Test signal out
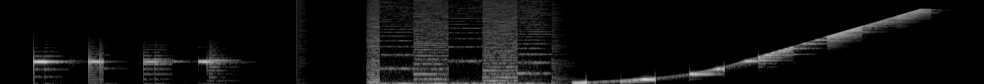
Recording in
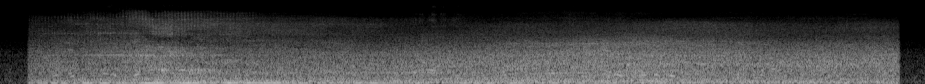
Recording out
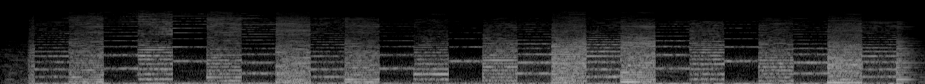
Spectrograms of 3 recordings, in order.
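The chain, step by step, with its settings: Schroeder reverb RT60 0.58 s, combs from 27 ms, DRR 2.5 dB; frequency shift -36 Hz; stepped resonator 2.9 Hz 77–1100 Hz; gain +6.5 dB

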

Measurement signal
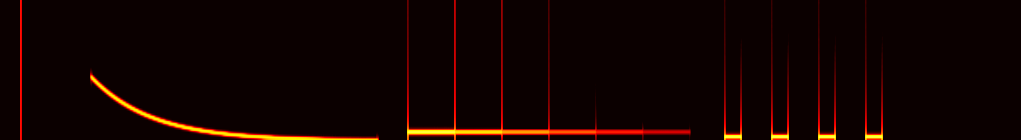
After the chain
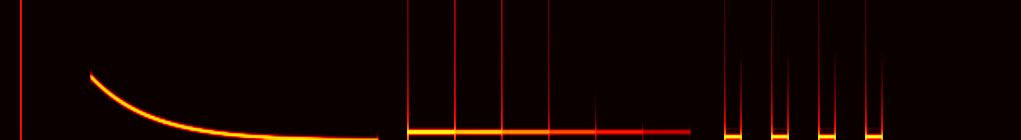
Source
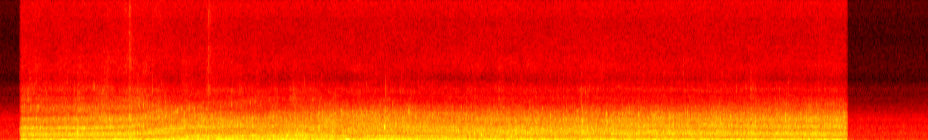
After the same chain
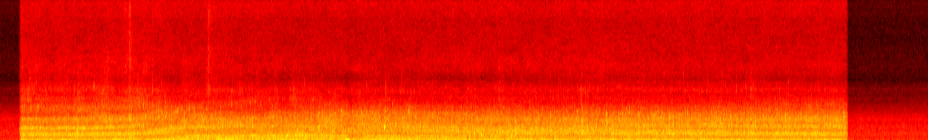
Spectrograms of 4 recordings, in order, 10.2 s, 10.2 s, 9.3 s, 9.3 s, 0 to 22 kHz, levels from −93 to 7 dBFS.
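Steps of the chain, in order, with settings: low shelf 200 Hz -5 dB; in parallel at 0 dB: compressor, threshold -22 dBFS; on the sum: gain -6 dB

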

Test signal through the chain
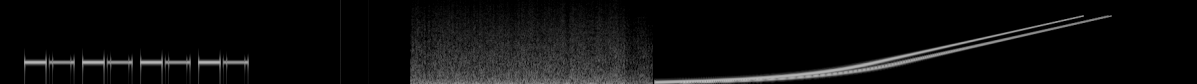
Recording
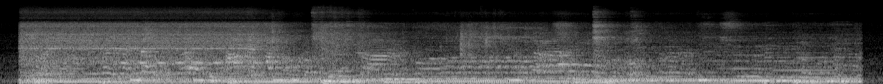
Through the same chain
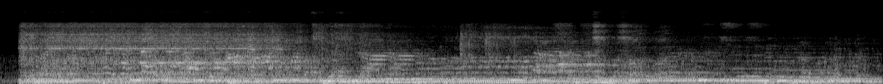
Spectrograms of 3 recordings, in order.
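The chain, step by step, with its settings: formant sharpening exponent 1.5; loudspeakers at several distances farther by 85 m -10 dB, 96 m -6 dB

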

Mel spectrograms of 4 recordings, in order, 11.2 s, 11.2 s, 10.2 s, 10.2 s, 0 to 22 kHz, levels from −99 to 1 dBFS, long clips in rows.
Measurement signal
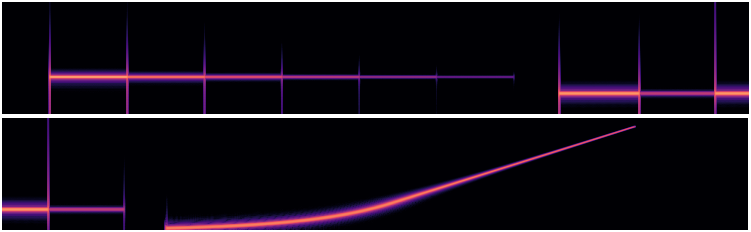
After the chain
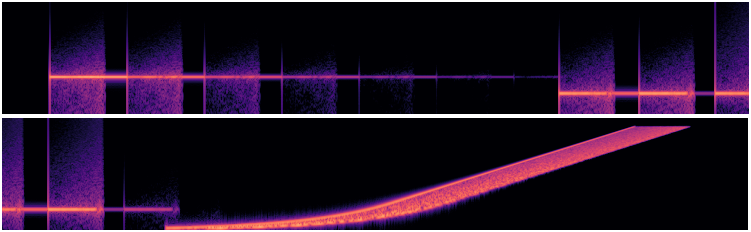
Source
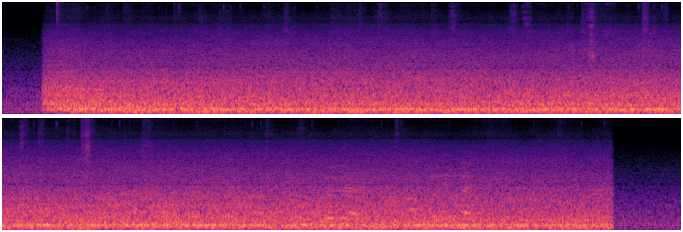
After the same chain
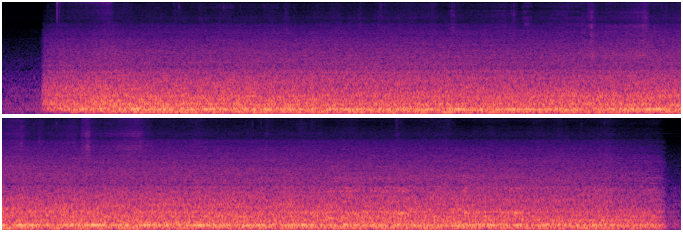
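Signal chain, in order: non-linear reverb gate 0.42 s rising, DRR -1.5 dB

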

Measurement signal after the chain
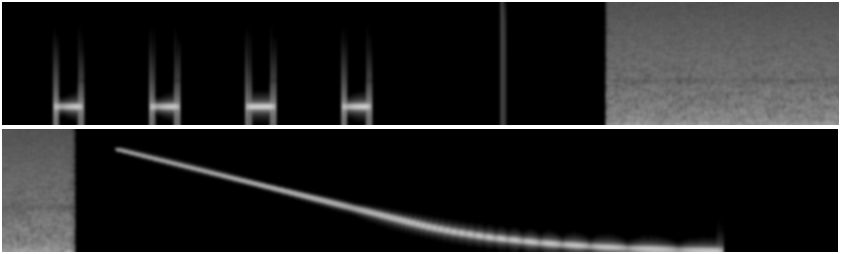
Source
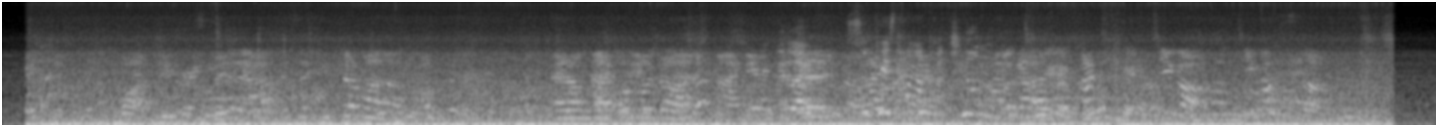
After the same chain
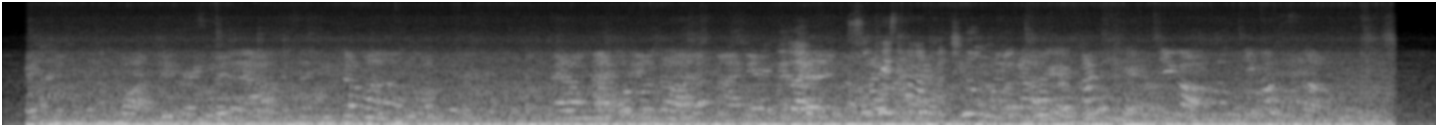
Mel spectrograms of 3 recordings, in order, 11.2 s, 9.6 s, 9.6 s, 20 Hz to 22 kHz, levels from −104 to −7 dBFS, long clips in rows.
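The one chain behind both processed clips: dynamic EQ 1600 Hz, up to -6 dB, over -57 dBFS, Q 7.5; chorus 0.33 Hz, delay 19 ms, depth 5.2 ms; gain -1.5 dB

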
